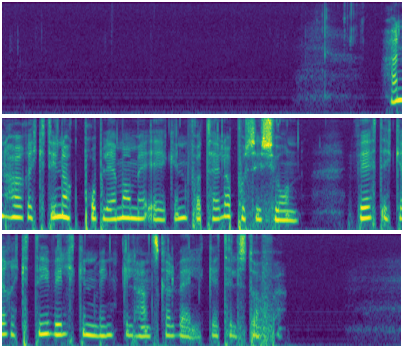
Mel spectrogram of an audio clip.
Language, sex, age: Norwegian, female, 48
